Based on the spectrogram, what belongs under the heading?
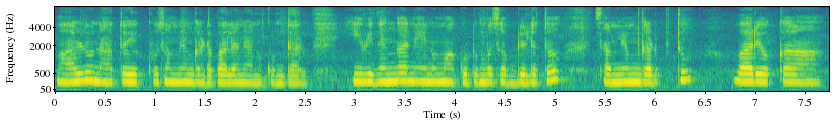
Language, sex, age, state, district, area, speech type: Telugu, female, 18-30, Andhra Pradesh, Palnadu, urban, spontaneous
